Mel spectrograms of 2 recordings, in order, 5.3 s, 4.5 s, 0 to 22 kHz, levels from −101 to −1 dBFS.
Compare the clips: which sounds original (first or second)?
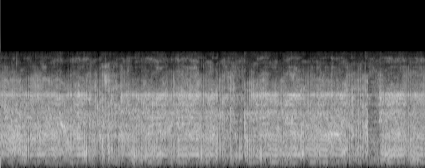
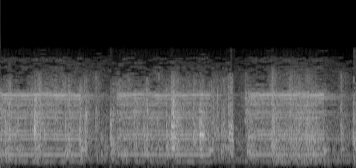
second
